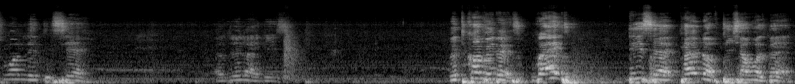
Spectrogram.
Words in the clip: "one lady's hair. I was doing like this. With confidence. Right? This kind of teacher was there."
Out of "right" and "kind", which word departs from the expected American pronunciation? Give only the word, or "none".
right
